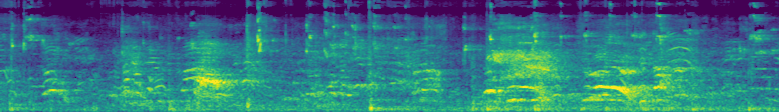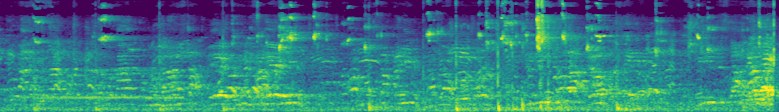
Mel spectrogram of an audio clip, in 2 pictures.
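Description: Young men shout and call out to each other across an echoing gym.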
